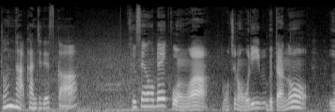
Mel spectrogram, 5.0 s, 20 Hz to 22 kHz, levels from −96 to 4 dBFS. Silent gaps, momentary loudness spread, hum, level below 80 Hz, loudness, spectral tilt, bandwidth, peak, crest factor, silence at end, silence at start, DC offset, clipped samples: none; 17 LU; none; -46 dBFS; -23 LUFS; -6 dB/octave; 17.5 kHz; -4 dBFS; 18 dB; 0 s; 0 s; under 0.1%; under 0.1%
